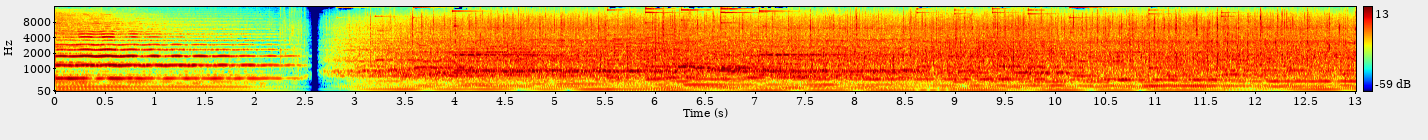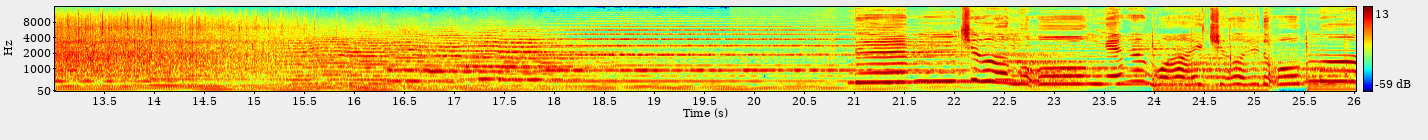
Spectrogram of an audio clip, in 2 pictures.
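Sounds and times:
audience applauding: 2.2 - 16.6.

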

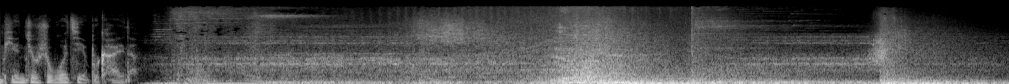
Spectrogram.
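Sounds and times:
low rumbling drone: 1.4 - 10.0
whoosh: 1.5 - 10.0.

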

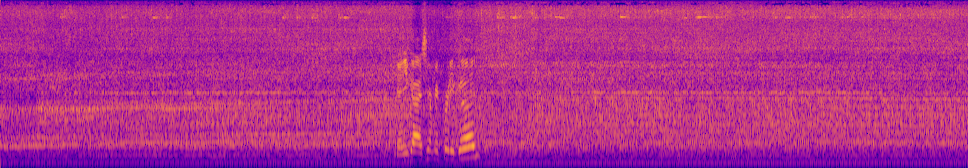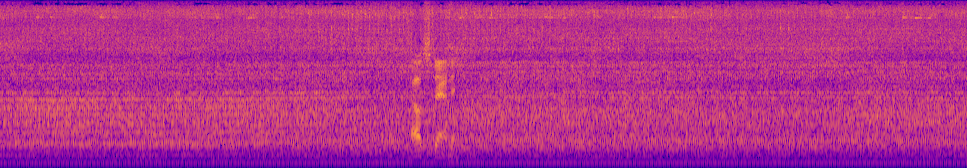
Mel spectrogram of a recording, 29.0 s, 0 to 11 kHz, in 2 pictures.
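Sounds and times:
road noise: 0.0 - 28.8
motorcycle engine running: 0.0 - 29.0.

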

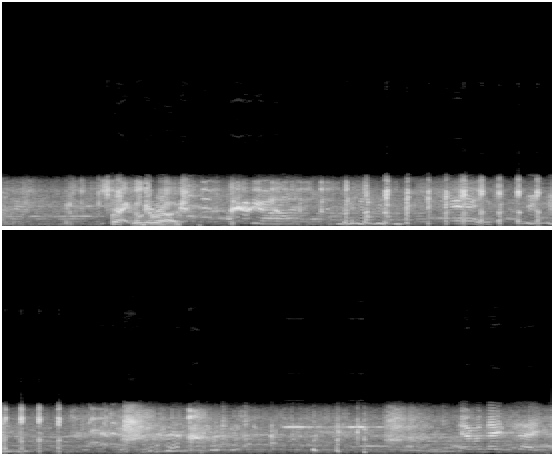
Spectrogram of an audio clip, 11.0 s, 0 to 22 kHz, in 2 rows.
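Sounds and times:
store background noise: 0.0 - 11.0.

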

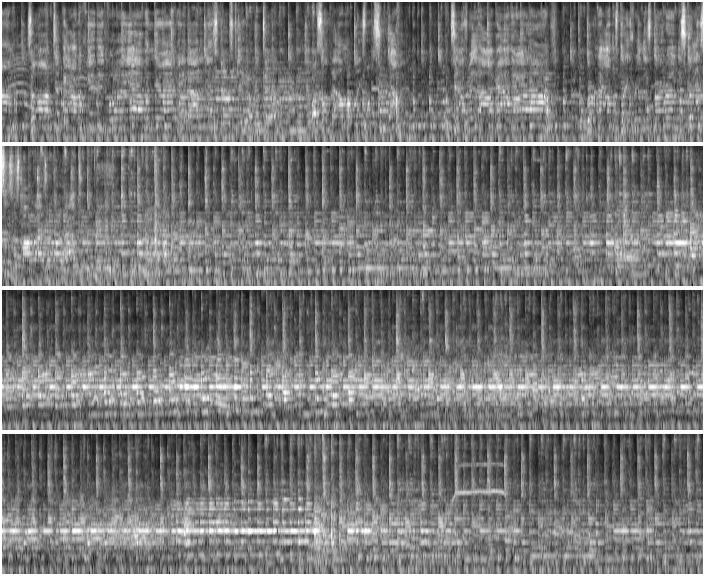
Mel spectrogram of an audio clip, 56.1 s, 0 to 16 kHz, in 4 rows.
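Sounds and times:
banjo picking: 0.0 - 56.0
fast steady bass: 0.0 - 56.0
guitar picking: 0.0 - 56.0
mandolin picking: 0.0 - 56.0.

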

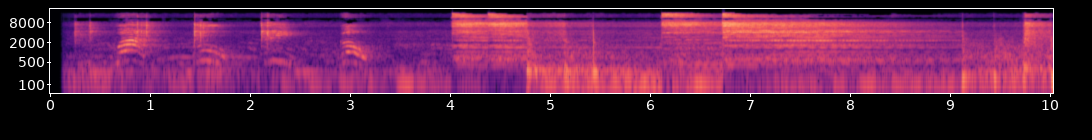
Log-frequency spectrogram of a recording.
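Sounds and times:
child calling: 0.5 - 3.3.

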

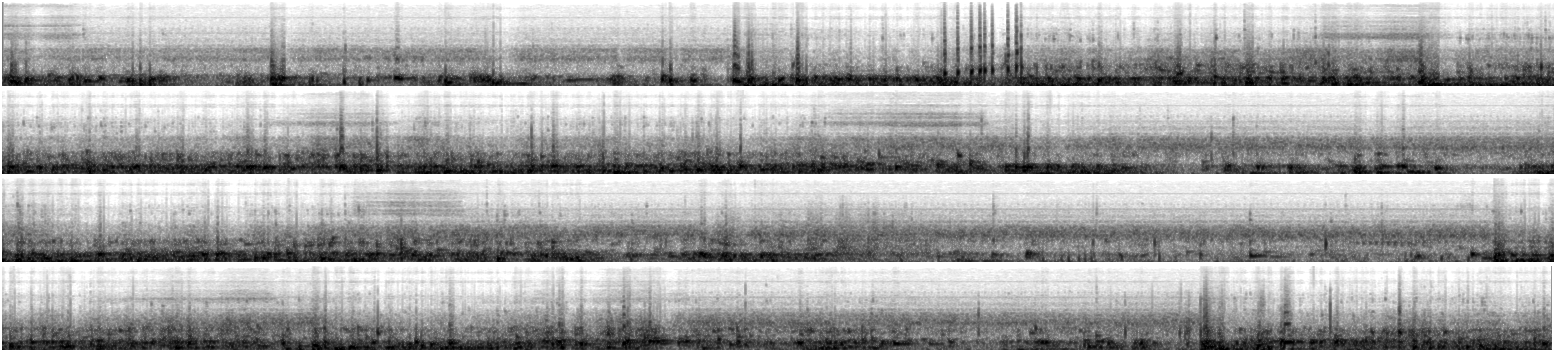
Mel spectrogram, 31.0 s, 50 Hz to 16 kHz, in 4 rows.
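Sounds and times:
underwater rumbling and bubbling: 0.0 - 31.0.

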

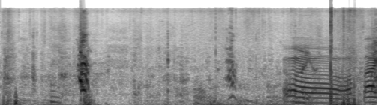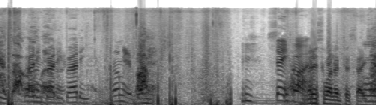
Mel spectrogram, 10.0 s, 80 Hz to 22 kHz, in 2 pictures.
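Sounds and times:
dog barking: 1.0 - 1.4, 5.2 - 5.8, 6.8 - 7.1.

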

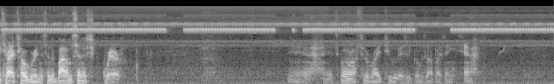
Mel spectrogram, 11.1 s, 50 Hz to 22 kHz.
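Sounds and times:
night insects trilling: 0.0 - 11.0.

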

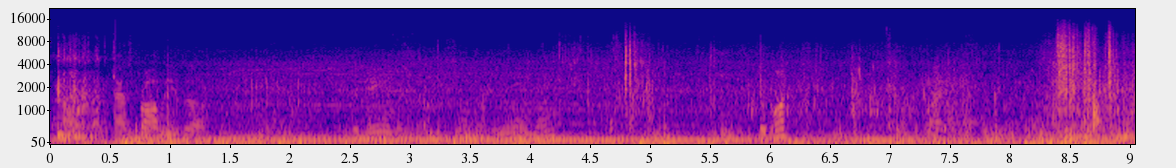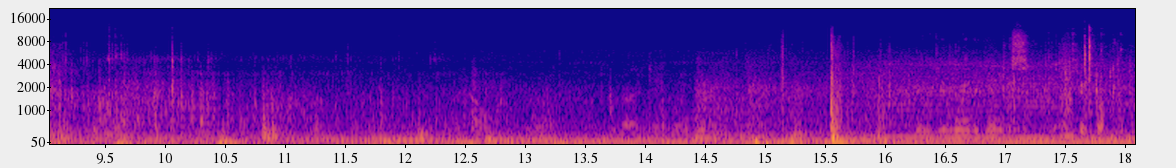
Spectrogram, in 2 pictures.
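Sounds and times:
steady low hum: 0.4 - 18.0.

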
